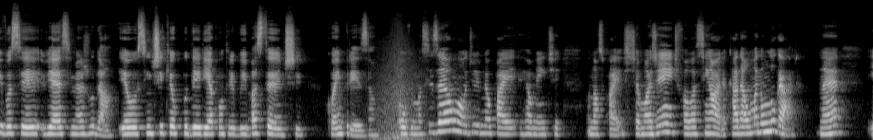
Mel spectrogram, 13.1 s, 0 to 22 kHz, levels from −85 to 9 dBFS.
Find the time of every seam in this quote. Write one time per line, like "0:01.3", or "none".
0:01.7
0:05.8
